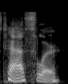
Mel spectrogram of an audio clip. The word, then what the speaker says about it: Tasler: It's Tassler. That's how they pronounced it in the show.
